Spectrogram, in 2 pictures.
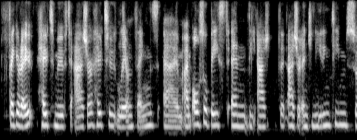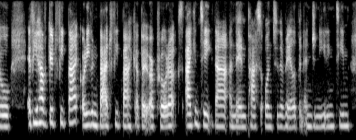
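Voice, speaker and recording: Speaking with a Scottish accent, a woman keeps a medium pitch and a monotone, flat intonation at a moderate pace with hardly any pauses. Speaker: tech advocate. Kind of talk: presentation.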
